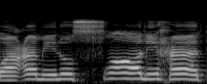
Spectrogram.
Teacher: صاد کو پر پڑھیں گے حروف مستعلیہ میں سے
